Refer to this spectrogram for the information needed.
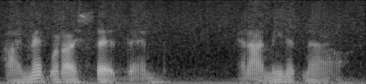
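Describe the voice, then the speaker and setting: An actor playing a suave, guarded gentleman suitor in a 1930s radio drama. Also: rumbling low, moderate pace, creaky, full character voice. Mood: earnest. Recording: hissy, crackling 1930s radio recording.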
